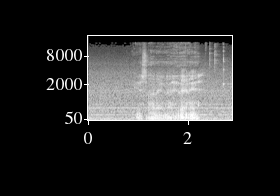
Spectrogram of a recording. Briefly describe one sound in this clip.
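A man speaks casually close to a microphone.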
